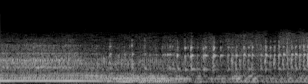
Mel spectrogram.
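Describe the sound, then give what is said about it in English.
A car driving slowly through fog, its engine a steady, fairly loud rumble that turns slightly rougher and more pulsing toward the end. “was crawling his way through the fog. He was driving more by instinct than anything else.”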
